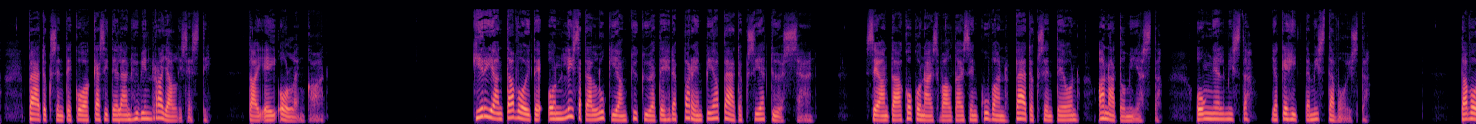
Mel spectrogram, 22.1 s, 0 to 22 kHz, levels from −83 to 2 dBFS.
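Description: At 1.77 s and 8.69 s, compressed frames are skipped: the decoder never plays whole frames, so the sound jumps ahead by around 70 ms and then around 50 ms. Unlike a dropout, no silence is heard; the audio simply jumps ahead at each join.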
